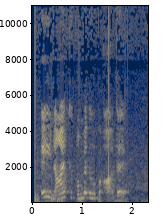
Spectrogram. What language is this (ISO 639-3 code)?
div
